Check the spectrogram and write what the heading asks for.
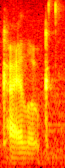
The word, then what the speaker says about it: Kylok: So if you want to change that name on there, just put Kylok. How do you spell it?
